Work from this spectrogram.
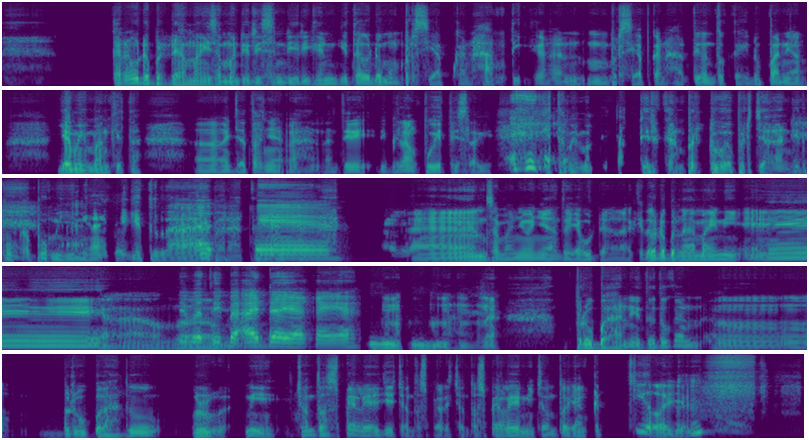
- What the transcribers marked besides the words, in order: chuckle; drawn out: "eh"; stressed: "kecil"
- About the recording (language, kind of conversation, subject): Indonesian, podcast, Momen apa yang membuat kamu sadar harus berubah, dan kenapa?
